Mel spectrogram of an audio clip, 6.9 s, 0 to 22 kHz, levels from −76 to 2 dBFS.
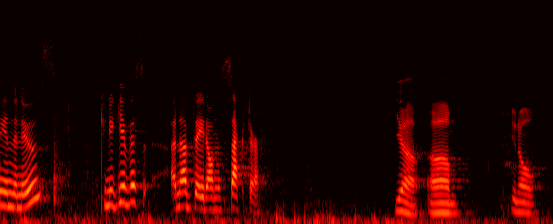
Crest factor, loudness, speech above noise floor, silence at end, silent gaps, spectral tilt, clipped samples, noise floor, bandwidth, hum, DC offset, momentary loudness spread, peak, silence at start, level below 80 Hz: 24 dB; -38 LUFS; 25 dB; 0.15 s; none; -6 dB/octave; under 0.1%; -62 dBFS; 17.5 kHz; none; under 0.1%; 22 LU; -16 dBFS; 0 s; -60 dBFS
